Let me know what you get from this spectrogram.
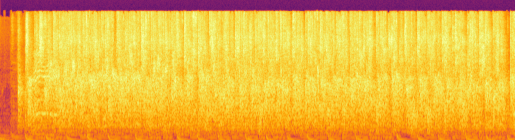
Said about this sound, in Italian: Hai strappato un applauso più vero e più duraturo di quelli che si sentono a fine canzone a Sanremo.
